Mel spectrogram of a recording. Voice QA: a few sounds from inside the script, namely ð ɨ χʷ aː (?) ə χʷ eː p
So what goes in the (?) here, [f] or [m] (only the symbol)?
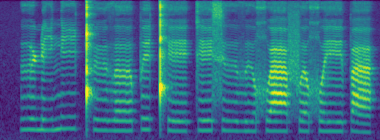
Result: f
